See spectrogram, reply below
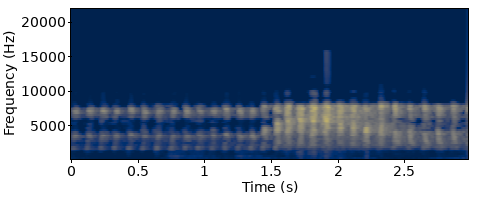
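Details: Lovebird, in a training recording for other birds, gives evenly spaced high ringing pulses, then breaks after a second and a half into a louder, harsher, rapid chatter.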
